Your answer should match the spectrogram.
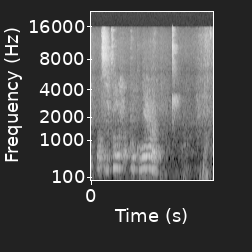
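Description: Indistinct child's voice, with a single sharp click about one and a half seconds in.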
